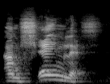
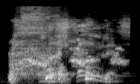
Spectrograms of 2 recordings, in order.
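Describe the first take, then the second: First: Said in the usual way. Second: A whispered squeak, high and slow; mock squeaky voice. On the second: Taunting Chelsea Dan, a high slow whispered squeak. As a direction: squeak it out like a cartoon.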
